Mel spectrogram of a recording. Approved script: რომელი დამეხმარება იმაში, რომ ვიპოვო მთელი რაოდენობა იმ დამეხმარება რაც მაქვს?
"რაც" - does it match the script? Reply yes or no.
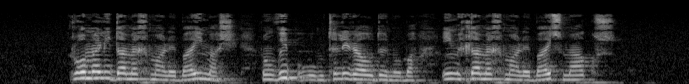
yes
